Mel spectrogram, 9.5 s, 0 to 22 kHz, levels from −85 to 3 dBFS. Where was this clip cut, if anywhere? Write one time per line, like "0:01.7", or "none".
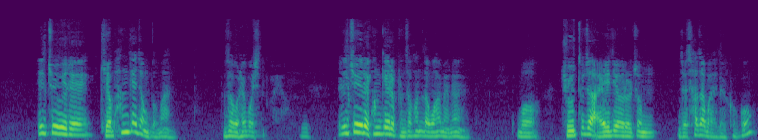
0:04.6
0:07.2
